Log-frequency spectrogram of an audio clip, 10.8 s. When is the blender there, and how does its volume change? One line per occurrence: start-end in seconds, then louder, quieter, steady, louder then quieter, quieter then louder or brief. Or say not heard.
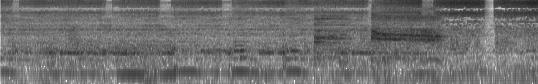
0.0-10.7 quieter.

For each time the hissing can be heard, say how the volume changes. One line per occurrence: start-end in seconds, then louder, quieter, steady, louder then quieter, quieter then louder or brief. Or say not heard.
0.0-10.7 louder.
